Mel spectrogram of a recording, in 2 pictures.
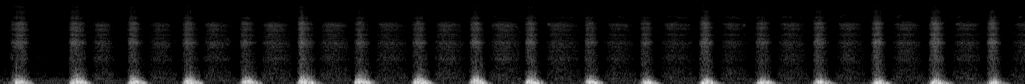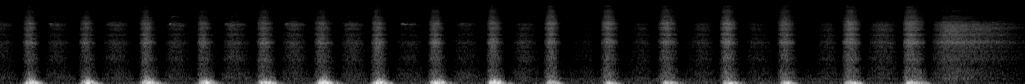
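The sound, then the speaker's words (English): Forceful breathing in through the nose during a breathing exercise, many sharp, evenly paced breaths repeating in a steady rhythm for about twenty seconds without talk. “Breathe in through the nose and begin.”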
